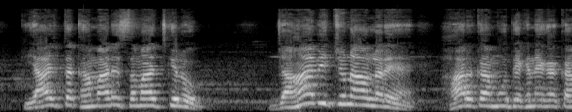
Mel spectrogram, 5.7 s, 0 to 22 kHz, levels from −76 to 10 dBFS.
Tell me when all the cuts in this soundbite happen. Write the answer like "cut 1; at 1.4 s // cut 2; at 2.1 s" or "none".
none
